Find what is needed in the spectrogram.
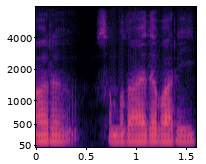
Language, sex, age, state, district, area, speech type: Dogri, male, 18-30, Jammu and Kashmir, Reasi, rural, spontaneous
